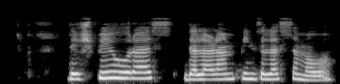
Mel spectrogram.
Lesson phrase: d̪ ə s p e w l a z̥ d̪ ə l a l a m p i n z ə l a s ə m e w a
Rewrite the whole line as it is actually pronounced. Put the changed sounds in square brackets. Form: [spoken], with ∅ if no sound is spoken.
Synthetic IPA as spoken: d̪ ə [ʃ] p e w [ɾ] a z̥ d̪ ə l a [ɽ] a m p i n z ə l a s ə m [a] w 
